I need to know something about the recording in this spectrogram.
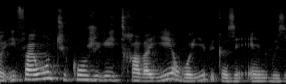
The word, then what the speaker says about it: travailles: And the same goes for tu travailles. Il travaille. Nous travaillons. Vous travaillez. Il, elle, notice that I'm not pronouncing the S, travaille.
